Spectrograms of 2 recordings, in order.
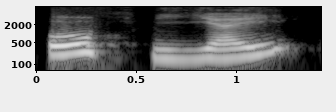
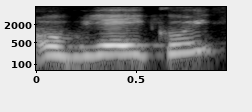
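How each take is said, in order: First: Upyaikunku said slowly and louder; slow, stressed Quechua word. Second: Upyaikuy said slowly, syllable by syllable; slow Quechua word. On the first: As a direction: stretch out upyaikunku clearly. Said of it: "puede ser". (upyaikunku lento y marcado) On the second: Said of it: "En vez de decir". (upyaikuy despacio, sílaba por sílaba) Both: Shown as a demonstration.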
